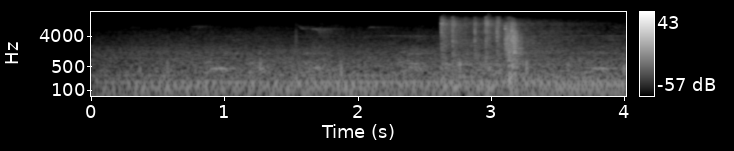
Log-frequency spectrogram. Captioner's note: birds chirping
